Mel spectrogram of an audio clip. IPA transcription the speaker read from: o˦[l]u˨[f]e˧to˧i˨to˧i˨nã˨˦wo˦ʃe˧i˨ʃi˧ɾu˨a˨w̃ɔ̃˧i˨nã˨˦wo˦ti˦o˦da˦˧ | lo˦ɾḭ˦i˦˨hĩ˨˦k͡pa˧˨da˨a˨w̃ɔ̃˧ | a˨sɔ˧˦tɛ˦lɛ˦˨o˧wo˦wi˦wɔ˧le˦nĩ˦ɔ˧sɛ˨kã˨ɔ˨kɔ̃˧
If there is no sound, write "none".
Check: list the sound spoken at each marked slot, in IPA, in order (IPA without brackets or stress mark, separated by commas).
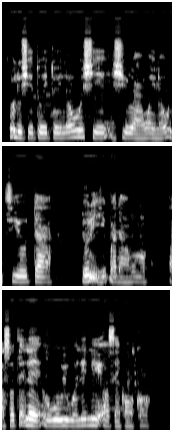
l, ʃ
